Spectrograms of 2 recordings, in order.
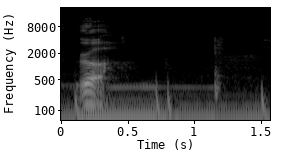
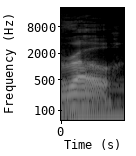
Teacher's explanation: It's definitely like an R sound, but it's like a little bit mixed with an L, if that makes sense.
